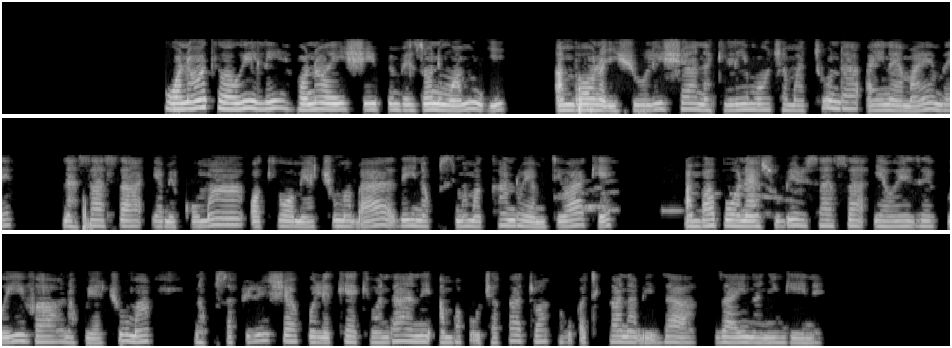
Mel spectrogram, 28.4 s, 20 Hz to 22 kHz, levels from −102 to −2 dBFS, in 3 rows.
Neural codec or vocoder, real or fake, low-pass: none; real; 5.4 kHz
